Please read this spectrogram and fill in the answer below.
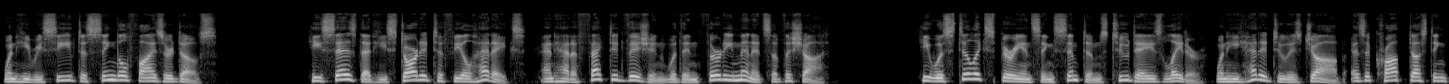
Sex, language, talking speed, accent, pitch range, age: male, English, 175 wpm, American, 115-165 Hz, 50-69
